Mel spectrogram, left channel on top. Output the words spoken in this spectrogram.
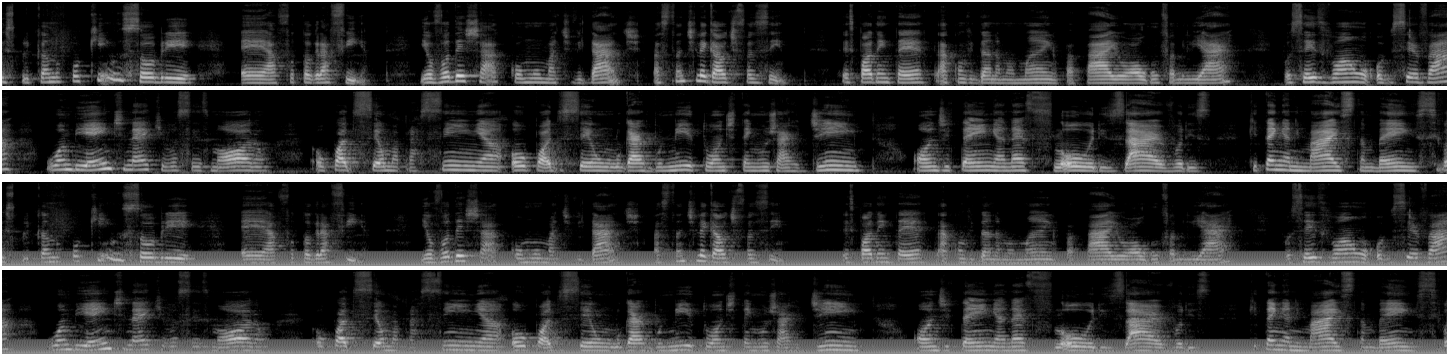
explicando um pouquinho sobre a fotografia. E eu vou deixar como uma atividade bastante legal de fazer. Vocês podem até estar convidando a mamãe, o papai ou algum familiar. Vocês vão observar o ambiente, né, que vocês moram, ou pode ser uma pracinha, ou pode ser um lugar bonito onde tem um jardim, onde tenha, né, flores, árvores, que tem animais também. Se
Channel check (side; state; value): right; noise; hum, 6 dB below the sound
